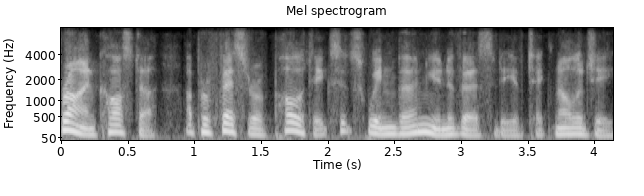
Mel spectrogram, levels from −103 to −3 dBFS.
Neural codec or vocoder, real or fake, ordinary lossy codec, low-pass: vocoder, 44.1 kHz, 128 mel bands every 512 samples, BigVGAN v2; fake; Opus, 16 kbps; 7.2 kHz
